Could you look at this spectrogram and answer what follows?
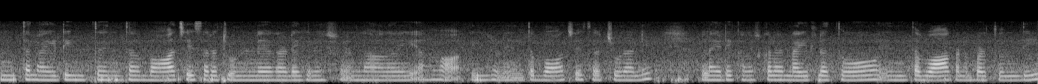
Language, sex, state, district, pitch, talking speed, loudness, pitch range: Telugu, female, Andhra Pradesh, Guntur, 205 Hz, 140 wpm, -18 LUFS, 200-210 Hz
